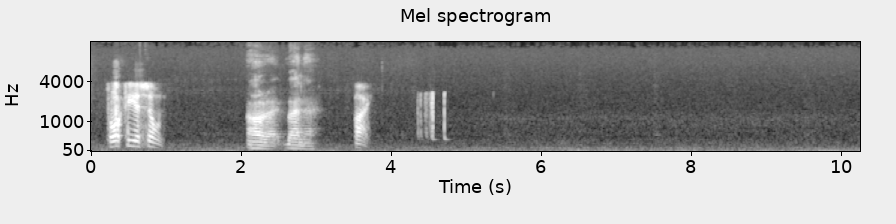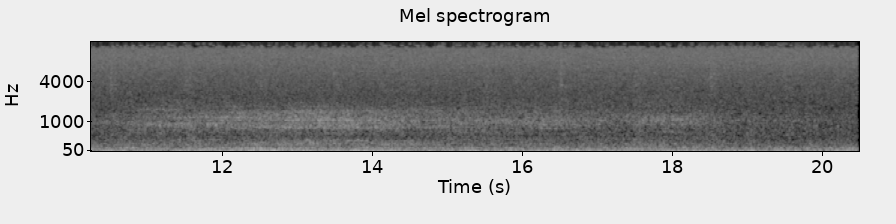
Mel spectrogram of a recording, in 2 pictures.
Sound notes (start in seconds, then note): 4.7 phone receiver clicking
